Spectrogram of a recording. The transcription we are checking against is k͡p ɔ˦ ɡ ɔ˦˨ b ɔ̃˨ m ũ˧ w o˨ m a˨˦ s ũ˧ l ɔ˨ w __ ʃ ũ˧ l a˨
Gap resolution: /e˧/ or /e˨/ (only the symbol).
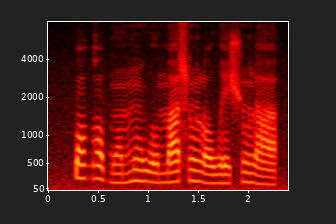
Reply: e˨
